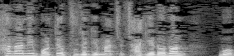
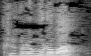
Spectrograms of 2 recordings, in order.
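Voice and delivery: louder, higher, fed-up snap; exasperated retort; 6 semitones higher, 4 dB louder than usual. Acted. Preacher answering a petty prayer, fed-up and loud. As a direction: brush off the silly question sharply.

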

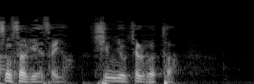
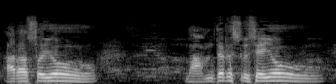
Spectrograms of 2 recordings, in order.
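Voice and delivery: slow, drawn-out model answer; measured call-and-response prompt; leading a response; 3 dB louder, slower than usual. Shown as a demonstration. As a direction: stretch each ending for the congregation to repeat. Models response for congregation to repeat.

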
